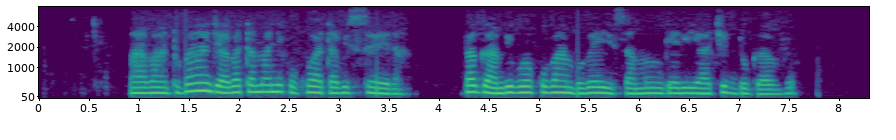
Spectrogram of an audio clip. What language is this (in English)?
Ganda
